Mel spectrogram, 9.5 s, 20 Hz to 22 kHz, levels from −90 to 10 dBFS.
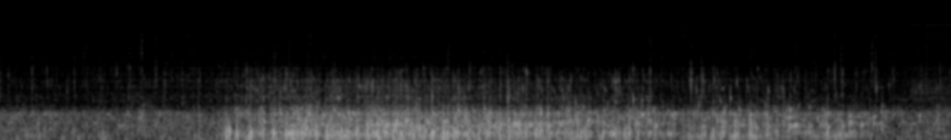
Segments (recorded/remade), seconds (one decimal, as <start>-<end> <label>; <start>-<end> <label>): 0.0-1.5 recorded; 1.5-6.4 remade; 6.4-9.5 recorded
